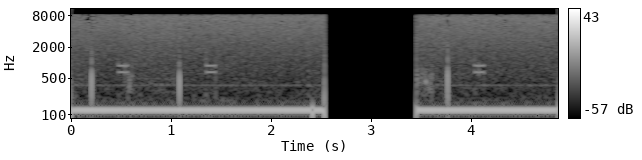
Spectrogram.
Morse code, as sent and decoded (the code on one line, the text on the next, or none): none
